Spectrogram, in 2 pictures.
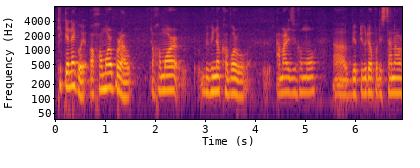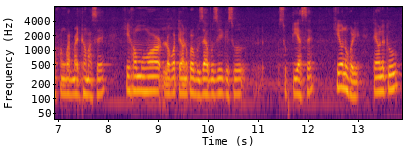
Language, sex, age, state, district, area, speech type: Assamese, male, 30-45, Assam, Majuli, urban, spontaneous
